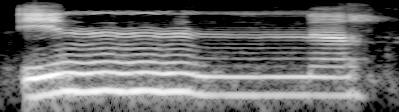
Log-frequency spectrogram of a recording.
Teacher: stress the nun sound with gunnah, which is humming in the nose for 2 beats. And read out nun in one breath.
